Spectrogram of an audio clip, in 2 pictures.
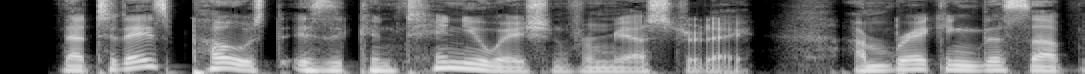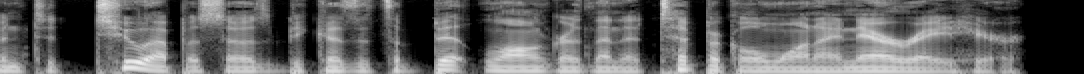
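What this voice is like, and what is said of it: Congested, scratchy voice. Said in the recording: “I'm recovering from the flu. So if I sound a little congested and my voice sounds scratchy or if it cuts out”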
